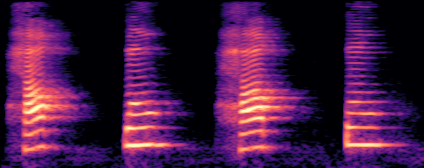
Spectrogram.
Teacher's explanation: Qaf is heavy and there is a sifa of shidda here. No flow of sound. The makhraj is cutting off the sound, so there is no flow.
